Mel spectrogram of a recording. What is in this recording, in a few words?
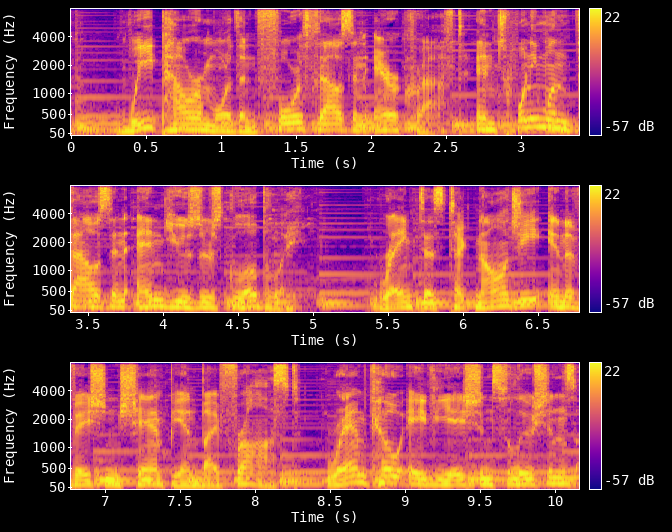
corporate voice over; Ramco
